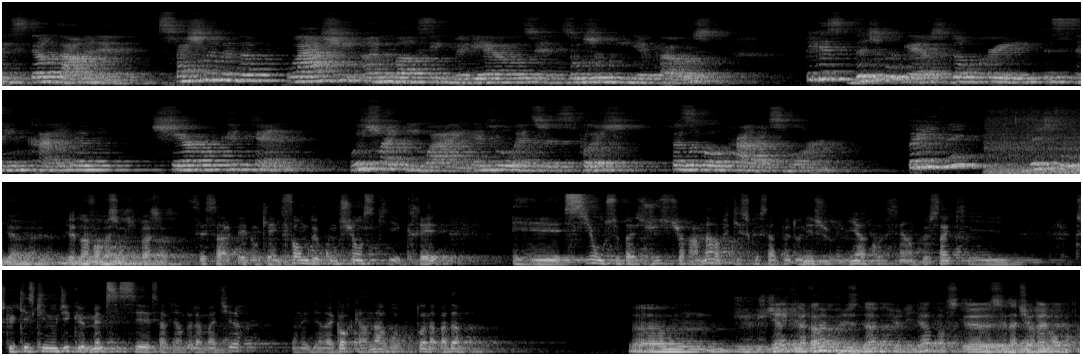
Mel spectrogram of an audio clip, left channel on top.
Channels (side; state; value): both; different; correlation -0.01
